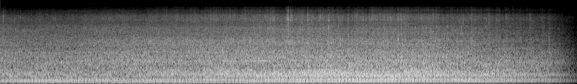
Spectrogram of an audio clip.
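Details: John Deere LA135 with 42-inch deck after rebuild kit (new blades, belt, pulleys, spindles) fixing a horrible whining: steady, even engine drone and smooth blade hum, no grinding, rattling or squeal.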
